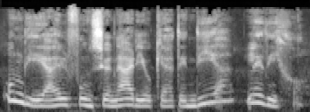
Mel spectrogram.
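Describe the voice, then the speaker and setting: A woman's voice: on the low side, expressive, normal speed, warm tone. A woman narrator delivering scripted radio drama storytelling. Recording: light music behind the voice.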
